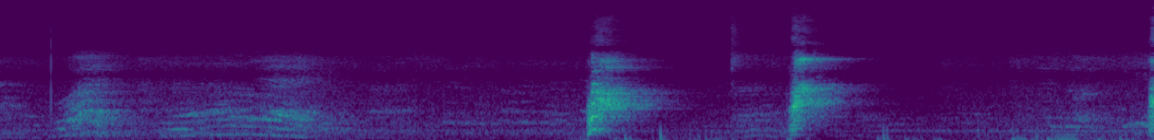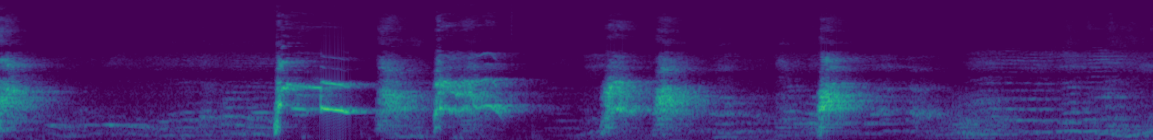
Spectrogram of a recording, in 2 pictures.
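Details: Female Pinscher barking at noise in the street: scattered sharp barks and a whiny, wavering bark in the middle, mixed with human speech and low background murmur.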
